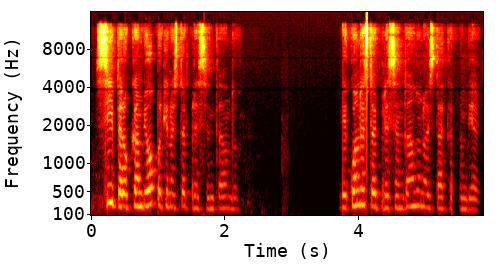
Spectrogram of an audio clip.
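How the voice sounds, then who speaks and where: Brazilian woman lecturing in Spanish, higher voice. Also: normal speed, dark tone. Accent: Brazilian Portuguese. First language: Portuguese. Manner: hesitant, polite, restarts often. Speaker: guest speaker. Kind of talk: online lecture presentation.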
